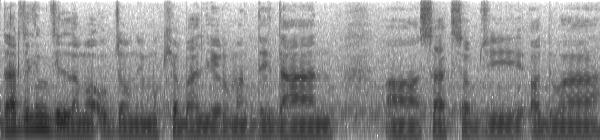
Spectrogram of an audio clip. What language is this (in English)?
Nepali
